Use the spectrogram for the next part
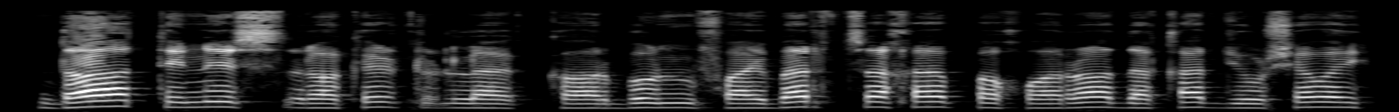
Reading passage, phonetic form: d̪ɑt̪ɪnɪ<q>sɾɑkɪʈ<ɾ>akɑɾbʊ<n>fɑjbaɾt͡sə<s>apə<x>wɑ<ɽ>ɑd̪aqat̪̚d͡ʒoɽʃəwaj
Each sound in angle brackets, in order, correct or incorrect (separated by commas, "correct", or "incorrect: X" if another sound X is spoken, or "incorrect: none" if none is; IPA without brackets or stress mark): incorrect: none, incorrect: l, correct, incorrect: x, correct, incorrect: ɾ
